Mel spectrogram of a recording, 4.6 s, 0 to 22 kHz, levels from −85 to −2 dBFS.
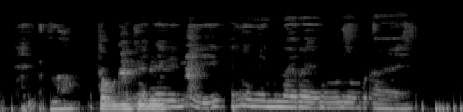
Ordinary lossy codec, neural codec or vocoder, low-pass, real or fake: none; none; 19.8 kHz; real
